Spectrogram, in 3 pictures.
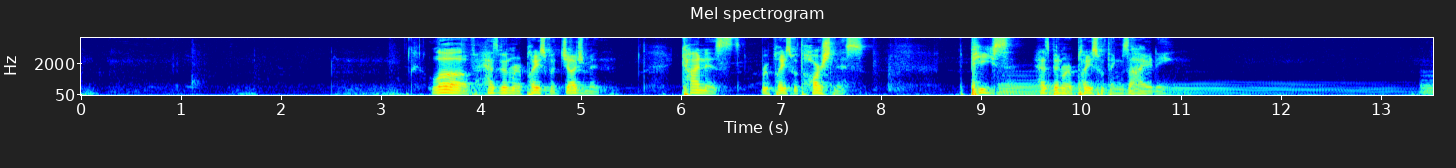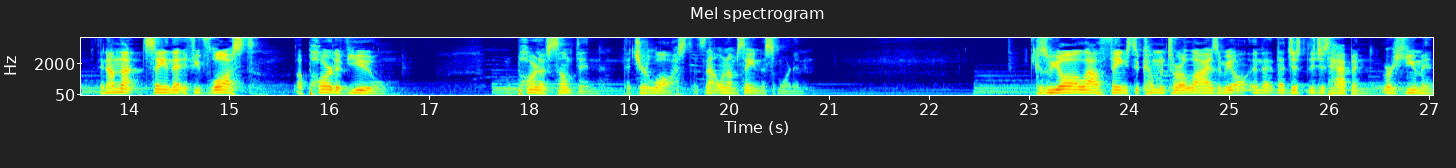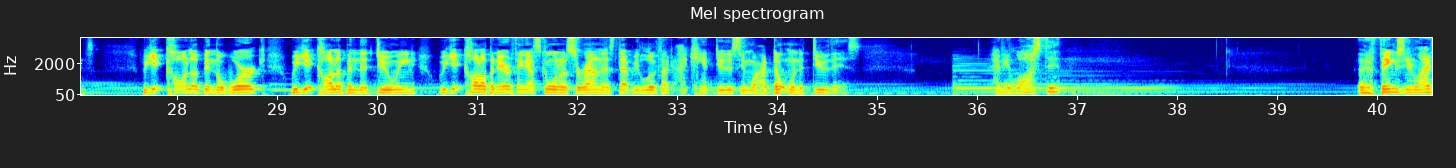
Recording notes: Message preached at Near Church in Bowing Green Kentucky.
